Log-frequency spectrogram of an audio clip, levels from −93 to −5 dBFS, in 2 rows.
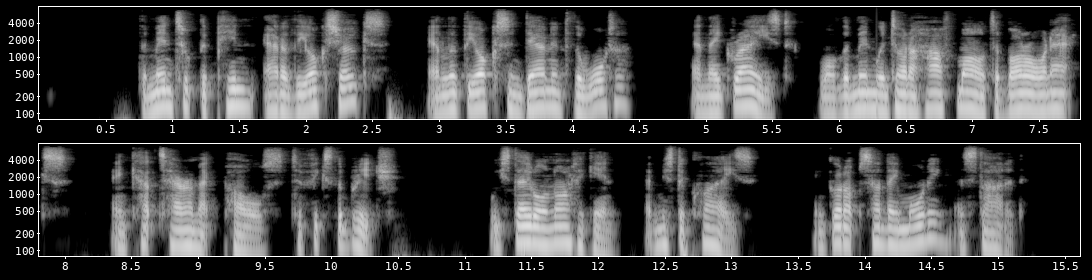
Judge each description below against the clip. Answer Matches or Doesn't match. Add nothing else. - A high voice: Doesn't match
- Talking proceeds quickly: Matches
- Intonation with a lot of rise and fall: Doesn't match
